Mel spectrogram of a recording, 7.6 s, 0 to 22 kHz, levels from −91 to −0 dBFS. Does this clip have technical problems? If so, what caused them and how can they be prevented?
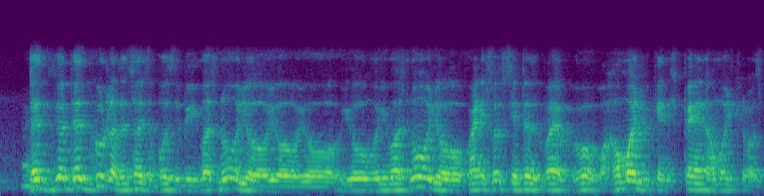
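No, this speech clip has no technical problems.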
